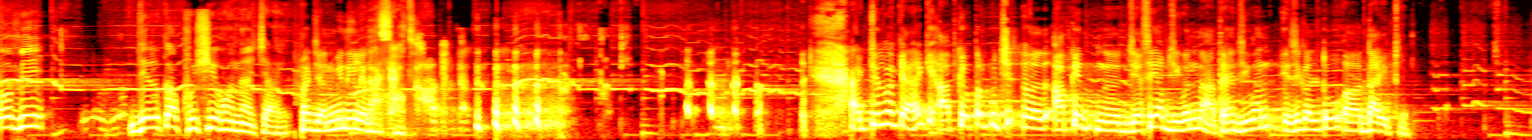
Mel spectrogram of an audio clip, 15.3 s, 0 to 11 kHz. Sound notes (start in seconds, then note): 4.3 laugh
